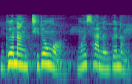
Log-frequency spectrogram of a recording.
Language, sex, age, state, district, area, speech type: Bodo, female, 45-60, Assam, Udalguri, rural, spontaneous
